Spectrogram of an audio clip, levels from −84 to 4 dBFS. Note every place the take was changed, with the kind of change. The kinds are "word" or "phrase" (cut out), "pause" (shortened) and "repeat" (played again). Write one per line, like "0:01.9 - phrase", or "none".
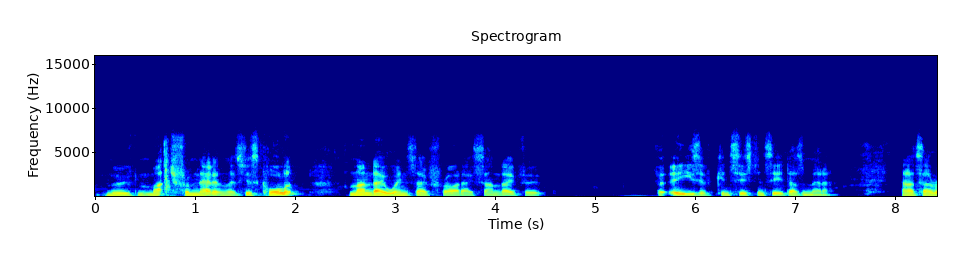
none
